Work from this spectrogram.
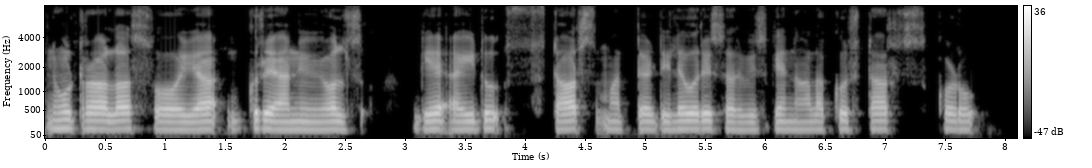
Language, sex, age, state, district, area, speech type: Kannada, male, 18-30, Karnataka, Davanagere, urban, read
